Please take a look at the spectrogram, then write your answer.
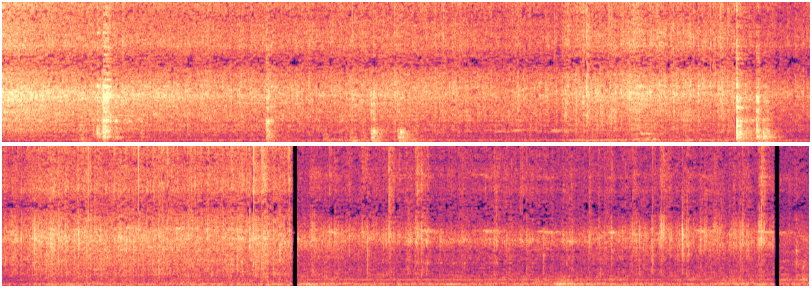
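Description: Adai batter sizzles and fries steadily on a hot pan as a continuous crackling hiss, broken by a few sharper pops and scraping clicks, then settles into a quieter, duller sizzle near the end.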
